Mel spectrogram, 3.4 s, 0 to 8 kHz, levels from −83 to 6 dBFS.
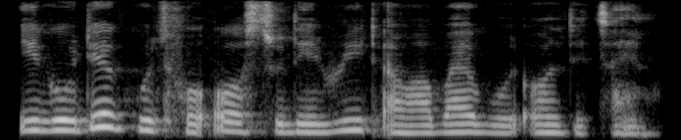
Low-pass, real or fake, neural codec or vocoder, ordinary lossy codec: none; fake; codec, 16 kHz, 4 kbps, FunCodec, trained on Chinese and English, 50 frames a second; none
